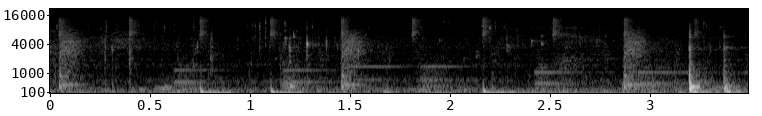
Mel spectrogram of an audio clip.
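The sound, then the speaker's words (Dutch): Fanta soda being poured into a glass, with gurgling splashes, dripping sounds and a faint fizzy hiss over a few seconds, and no voices. “Zo, krijg nog even een fantatje.”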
